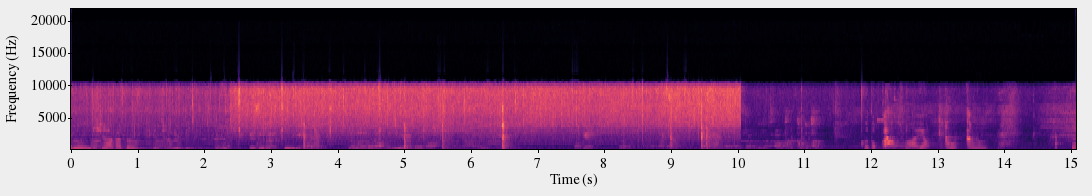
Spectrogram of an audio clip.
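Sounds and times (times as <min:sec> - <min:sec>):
food sizzling in a frying pan: 0:00.0 - 0:10.1.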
